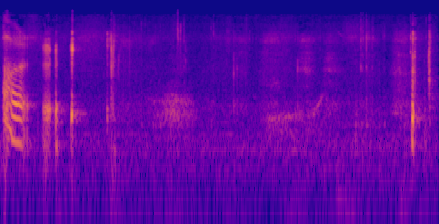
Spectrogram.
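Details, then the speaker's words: Four-month-old boy giggling and babbling, with sharp, abrupt catches breaking in at irregular intervals; infant hiccups. "You have the hiccup. Get you. Did mommy tickle you?"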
